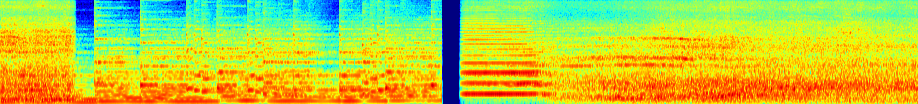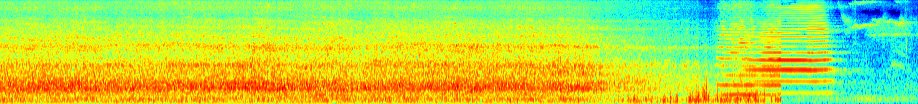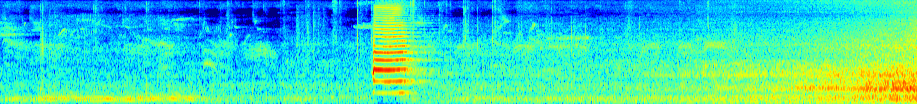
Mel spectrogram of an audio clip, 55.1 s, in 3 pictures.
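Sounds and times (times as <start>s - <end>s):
train coaches rumbling and clattering: 0.0s - 1.6s, 11.0s - 34.1s, 42.4s - 55.0s
train horn: 0.0s - 8.6s, 9.2s - 11.2s, 32.5s - 35.3s, 44.2s - 45.5s.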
